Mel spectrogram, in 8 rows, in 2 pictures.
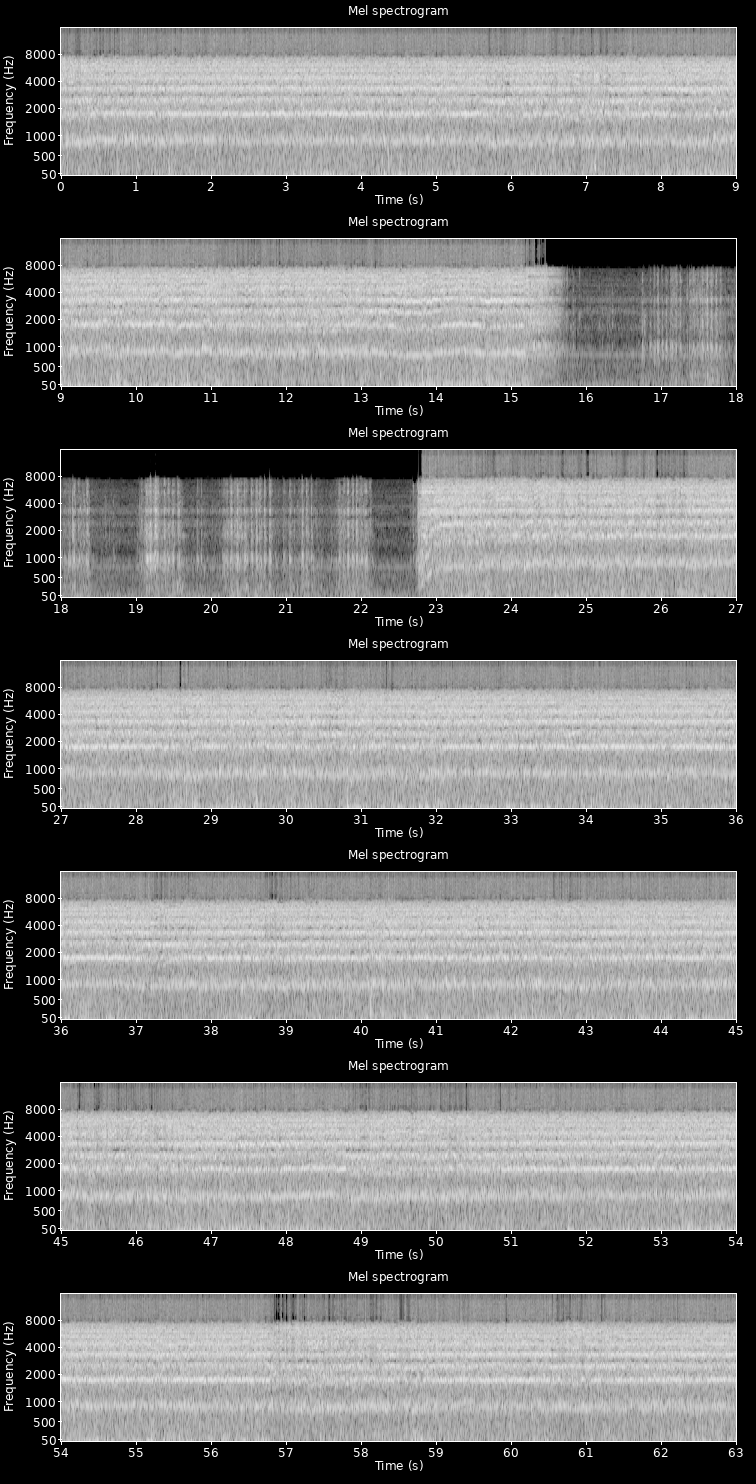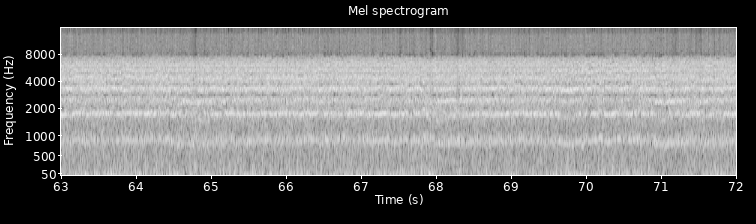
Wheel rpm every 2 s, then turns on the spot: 230, 230, 230, 220, 230, 230, 220, 140, 10, 20, 20, 120, 230, 230, 240, 230, 230, 230, 230, 230, 230, 230, 230, 220, 220, 230, 230, 230, 220, 230, 230, 230, 230, 230, 230, 230.
16-22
